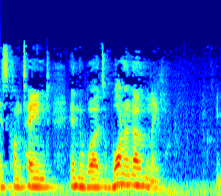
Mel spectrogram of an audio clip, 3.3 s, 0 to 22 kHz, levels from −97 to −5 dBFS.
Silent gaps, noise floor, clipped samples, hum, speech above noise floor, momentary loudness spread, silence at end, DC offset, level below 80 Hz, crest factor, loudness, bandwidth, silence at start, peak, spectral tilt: none; -47 dBFS; under 0.1%; none; 23 dB; 14 LU; 0 s; under 0.1%; -48 dBFS; 18 dB; -24 LUFS; 9.8 kHz; 0 s; -6 dBFS; -6 dB/octave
